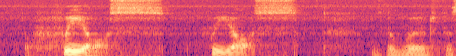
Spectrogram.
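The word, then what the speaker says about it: υἱός: Huios, which I have mentioned before, but check the pronunciation carefully. It's huios.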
